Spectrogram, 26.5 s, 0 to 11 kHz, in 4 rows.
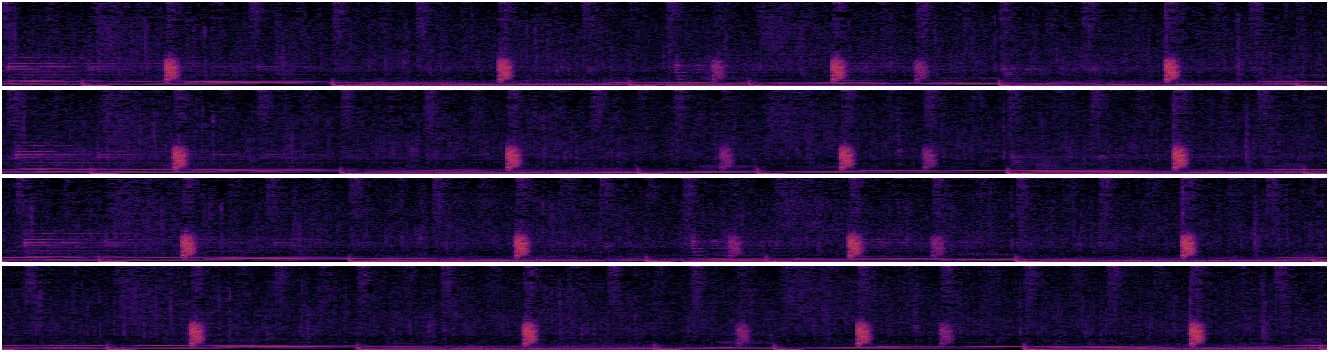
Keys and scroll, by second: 0.0 b, 1.5 z, 3.6-4.5 typing, 13.4-14.5 typing, 23.3 ctrl+h, 26.4 b.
